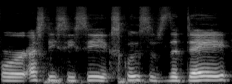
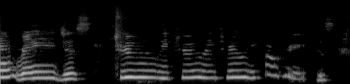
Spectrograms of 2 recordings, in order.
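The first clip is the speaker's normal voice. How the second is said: high-pitched voice pushed until it cracks. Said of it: "My voice is still cracking".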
